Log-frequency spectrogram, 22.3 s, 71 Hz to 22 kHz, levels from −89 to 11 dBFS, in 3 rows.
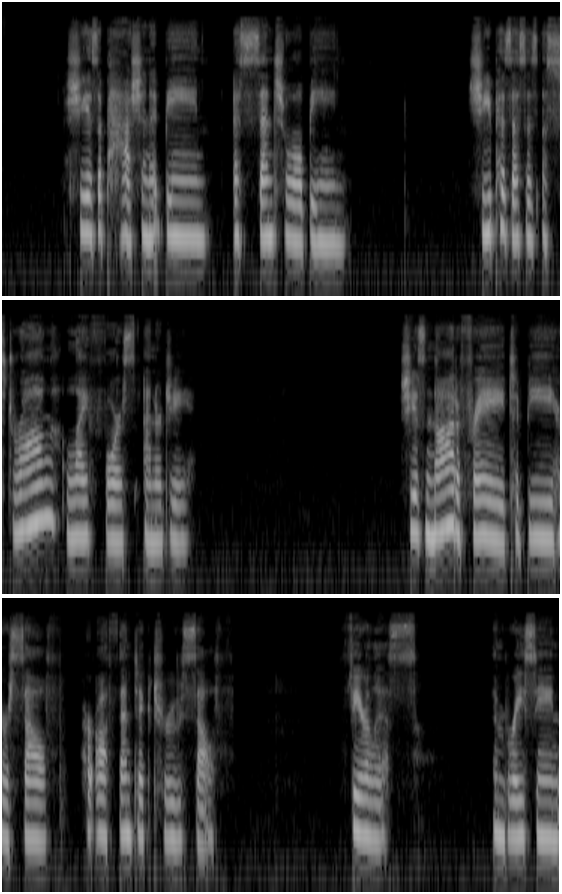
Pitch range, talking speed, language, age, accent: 205-230 Hz, 75 wpm, English, 30-49, American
